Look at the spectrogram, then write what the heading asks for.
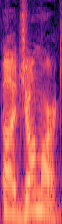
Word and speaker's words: Gianmarco: Did I pronounce that correctly? Gianmarco.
